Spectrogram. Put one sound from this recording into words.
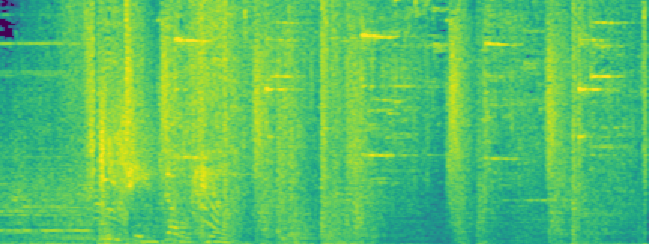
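Video game characters' weapons clash and strike in quick bursts.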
